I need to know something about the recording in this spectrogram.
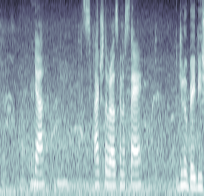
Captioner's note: none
